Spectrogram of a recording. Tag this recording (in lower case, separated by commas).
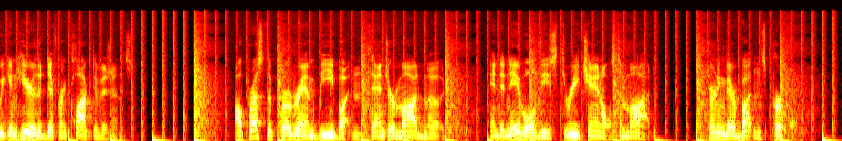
music, speech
